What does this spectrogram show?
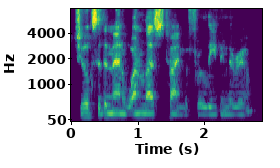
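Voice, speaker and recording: A man's voice: fairly low pitch, little pitch movement, brisk. An older man serving as announcer, reading scripted narration and stage directions for an amateur radio play.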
